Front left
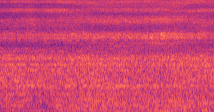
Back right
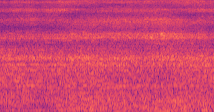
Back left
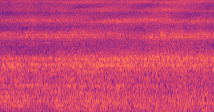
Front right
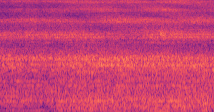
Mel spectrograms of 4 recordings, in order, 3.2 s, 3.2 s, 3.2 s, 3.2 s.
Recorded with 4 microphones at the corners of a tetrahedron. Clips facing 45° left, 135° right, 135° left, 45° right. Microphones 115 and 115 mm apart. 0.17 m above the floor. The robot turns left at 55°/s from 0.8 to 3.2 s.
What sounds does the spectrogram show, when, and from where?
0.0 s running water: 110° left, 1.1 m; by 3.2 s 20° right, 1.1 m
